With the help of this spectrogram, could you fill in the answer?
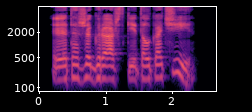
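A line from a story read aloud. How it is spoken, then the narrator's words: Shocked breathless exhale. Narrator (Russian): потрясенно выдохнул Тирхан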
